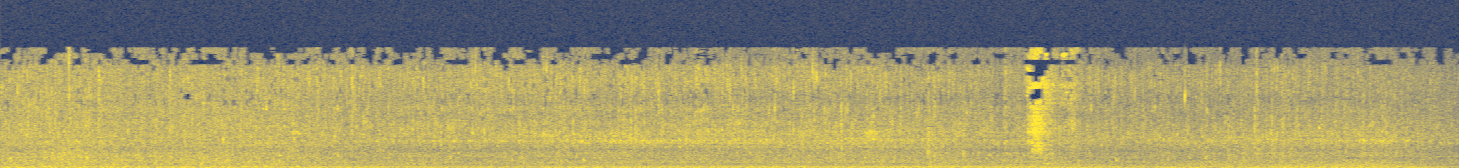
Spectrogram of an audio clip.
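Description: A truck engine rumbles steadily as the truck drives slowly.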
